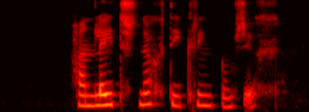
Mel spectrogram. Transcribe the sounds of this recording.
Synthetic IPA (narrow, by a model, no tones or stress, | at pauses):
hanːleːjt̪st̪nœxt̪ɪikʰɾiŋkʏmsɪx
